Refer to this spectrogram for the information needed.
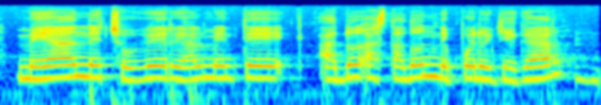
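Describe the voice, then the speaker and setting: A woman speaks fairly slowly. Her pitch sits high. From Equatorial Guinea, Bata; Equatorial Guinea. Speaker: beauty pageant queen; guest. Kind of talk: interview. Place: studio. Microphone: handheld.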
